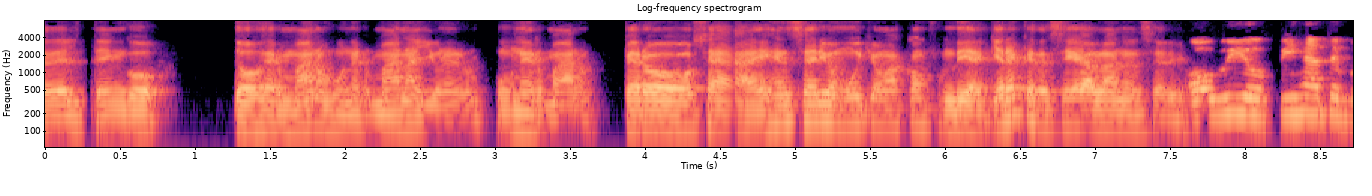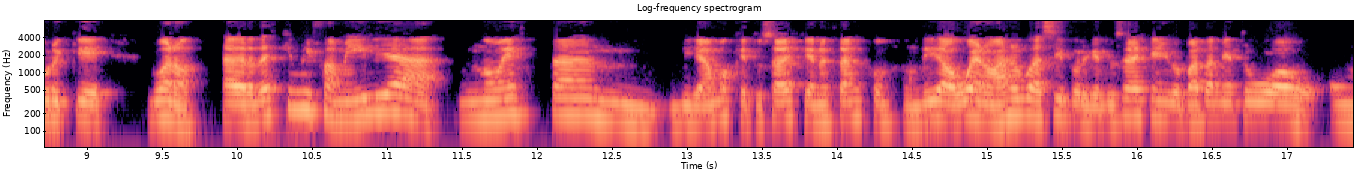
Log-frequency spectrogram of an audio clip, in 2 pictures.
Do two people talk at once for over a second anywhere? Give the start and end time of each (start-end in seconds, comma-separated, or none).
none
